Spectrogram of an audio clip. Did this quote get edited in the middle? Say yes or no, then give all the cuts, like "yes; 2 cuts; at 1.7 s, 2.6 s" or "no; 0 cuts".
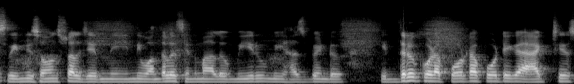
no; 0 cuts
